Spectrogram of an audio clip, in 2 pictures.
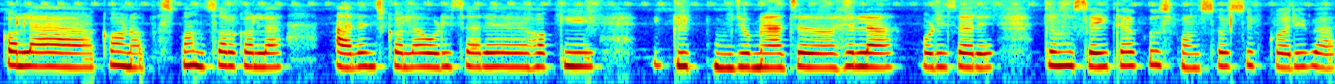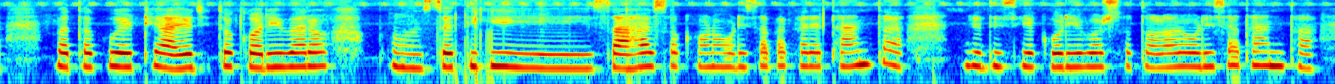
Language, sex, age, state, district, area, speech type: Odia, female, 18-30, Odisha, Bhadrak, rural, spontaneous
